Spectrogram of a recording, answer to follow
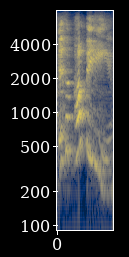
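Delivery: loud, high shout with a falling end. A narrator's reading. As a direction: shout it out, pitched right up. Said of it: "They shout".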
